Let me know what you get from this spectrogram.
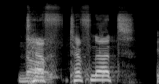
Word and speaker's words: Tefnut: S-H-U. – It sounded like you said Tiefnut. – Tefnut. – Yeah. – T-E-F-N-U-T.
